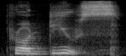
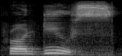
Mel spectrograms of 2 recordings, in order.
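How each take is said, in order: First: The stress is on the second syllable. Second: The same.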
